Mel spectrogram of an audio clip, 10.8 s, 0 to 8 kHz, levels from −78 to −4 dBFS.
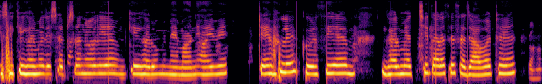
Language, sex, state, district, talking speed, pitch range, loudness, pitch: Hindi, female, Bihar, Jamui, 150 wpm, 245-270 Hz, -13 LUFS, 255 Hz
